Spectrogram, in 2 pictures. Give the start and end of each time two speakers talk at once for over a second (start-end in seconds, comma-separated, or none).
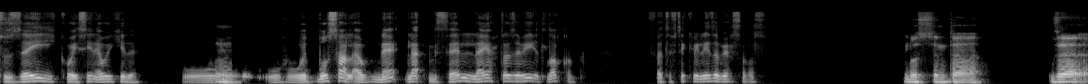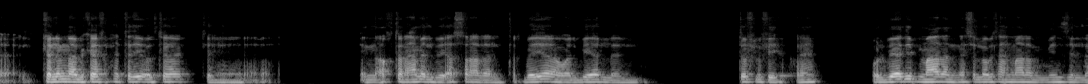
none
